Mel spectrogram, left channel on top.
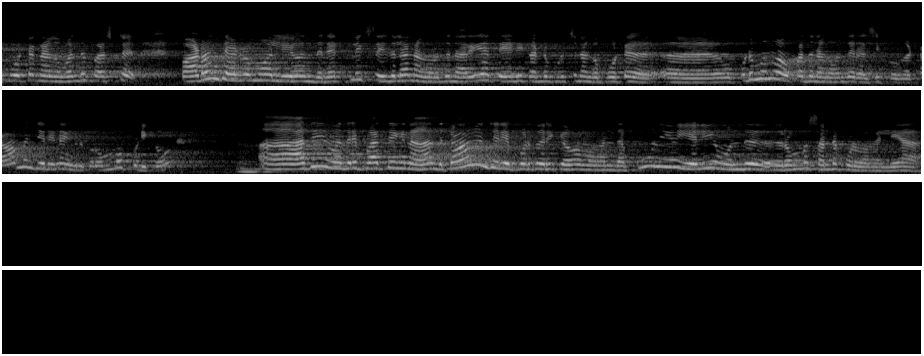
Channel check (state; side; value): silent; right; 54 dB below the other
